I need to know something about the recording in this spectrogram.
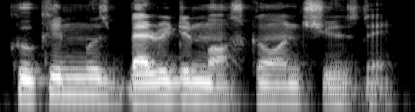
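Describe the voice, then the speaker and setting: A man narrating a literary short story from a script, expressive and deliberate, with emphasis on key words. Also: fairly low pitch. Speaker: amateur audiobook reader.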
